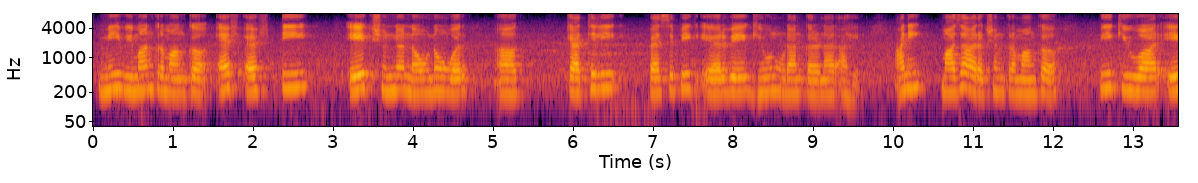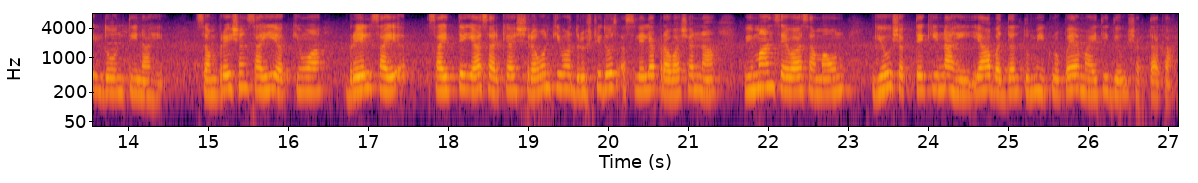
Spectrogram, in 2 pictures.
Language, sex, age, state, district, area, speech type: Marathi, female, 30-45, Maharashtra, Jalna, urban, read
